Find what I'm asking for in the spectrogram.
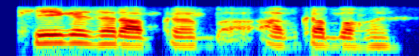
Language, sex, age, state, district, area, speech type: Urdu, male, 18-30, Uttar Pradesh, Saharanpur, urban, conversation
